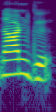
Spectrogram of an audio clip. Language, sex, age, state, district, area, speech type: Tamil, female, 18-30, Tamil Nadu, Erode, rural, read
